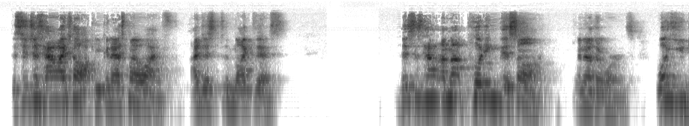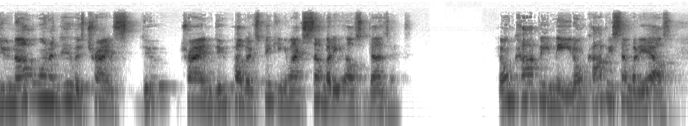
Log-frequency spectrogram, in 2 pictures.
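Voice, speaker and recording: Loud and very fast, a man with an American accent speaks at a high pitch with ordinary pitch variation. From US South, north Florida. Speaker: communication teacher. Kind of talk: webinar Q&A. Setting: video call.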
